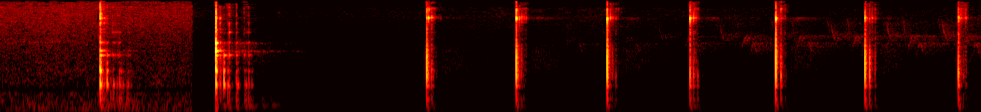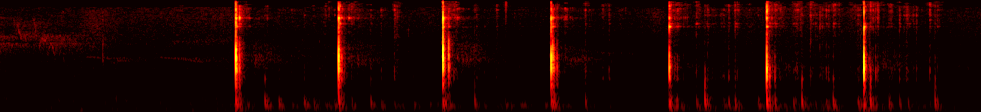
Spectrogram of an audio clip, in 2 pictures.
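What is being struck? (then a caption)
Rocks struck with a hammer and other stones. Rocks are pounded with a rock hammer and then with other rocks to hear the different sounds they make, giving sixteen sharp, bright clinks. Each strike is very short and dies away almost at once with only a faint ring.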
